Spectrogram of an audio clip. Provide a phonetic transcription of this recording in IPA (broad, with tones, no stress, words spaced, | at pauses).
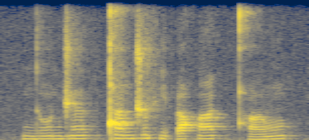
ndũː˧nd͡ʒə̃˦ | ǃã˦nd͡ʒu˦fʲə̃˦˨ ʔœ˧qə̃˦ | qʰũː˨˦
